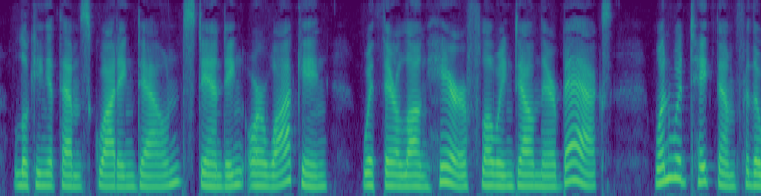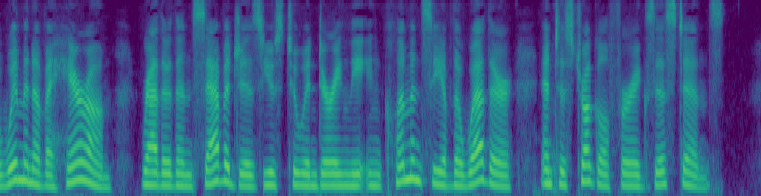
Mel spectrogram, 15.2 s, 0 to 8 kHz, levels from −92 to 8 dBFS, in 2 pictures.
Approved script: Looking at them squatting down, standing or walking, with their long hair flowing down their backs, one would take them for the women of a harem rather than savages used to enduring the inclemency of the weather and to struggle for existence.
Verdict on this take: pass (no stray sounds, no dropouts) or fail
pass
